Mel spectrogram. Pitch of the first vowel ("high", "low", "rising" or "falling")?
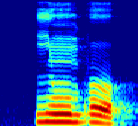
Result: high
